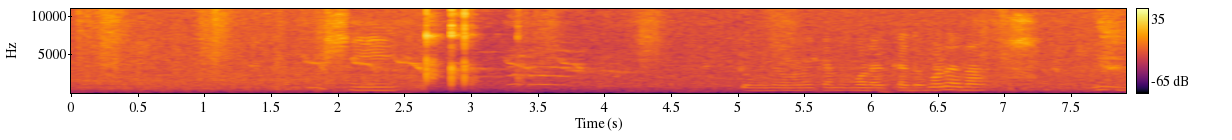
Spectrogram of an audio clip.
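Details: Cute kittens give thin, wavering mews that rise and fall. A few clattering knocks come in the middle, followed by a run of overlapping meows in the second half over a soft background hiss.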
